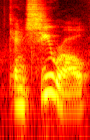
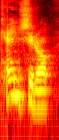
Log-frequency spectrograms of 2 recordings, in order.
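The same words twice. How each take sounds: First: The stress falls in a typical English place. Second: The stress falls in the original Japanese place. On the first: The speaker calls it wrong. "which is normal for an English pronunciation of everything. The, the accent goes on the Kenshiro" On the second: The speaker calls it right. "instead of Kenshiro"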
